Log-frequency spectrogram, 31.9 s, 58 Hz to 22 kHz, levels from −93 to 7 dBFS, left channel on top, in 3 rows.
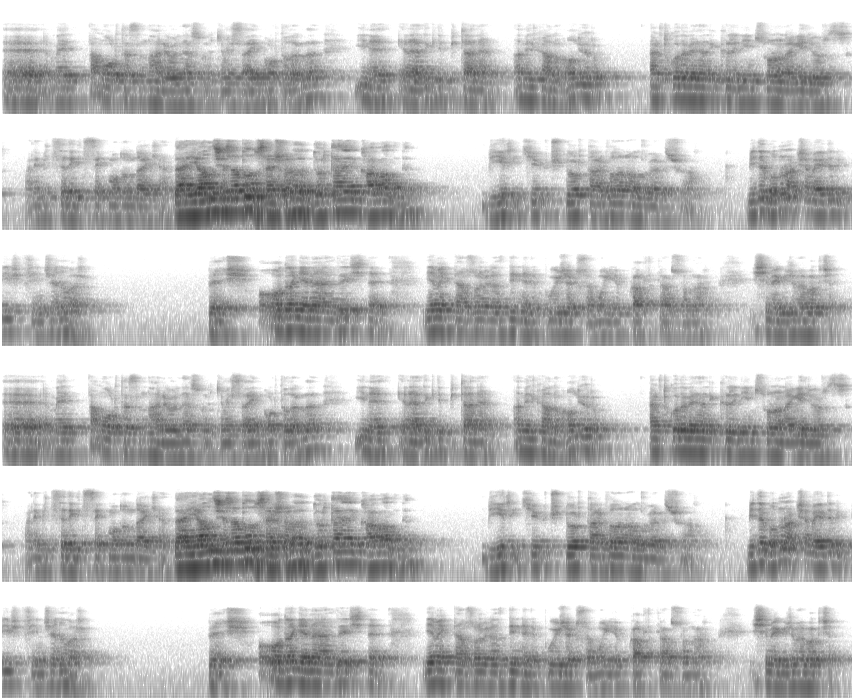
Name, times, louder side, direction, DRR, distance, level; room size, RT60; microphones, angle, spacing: voice 1, 0.0-6.1 6.4-7.4 8.1-10.6 10.9-12.7 13.9-14.2 16.6-19.3 19.9-22.3 24.5-31.6, right 2 dB, 45° right, 0 dB, 0.5 m, -33 dB
voice 2, 12.8-15.8 23.8-24.3, equal, 5° left, -3 dB, 0.5 m, -25 dB
2.8 x 2.1 x 2.7 m, 0.89 s
head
